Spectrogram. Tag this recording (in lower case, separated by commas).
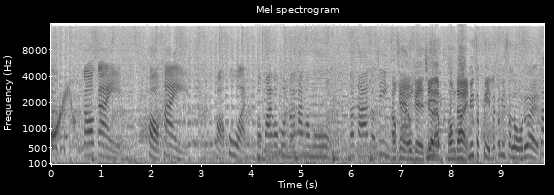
speech, music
